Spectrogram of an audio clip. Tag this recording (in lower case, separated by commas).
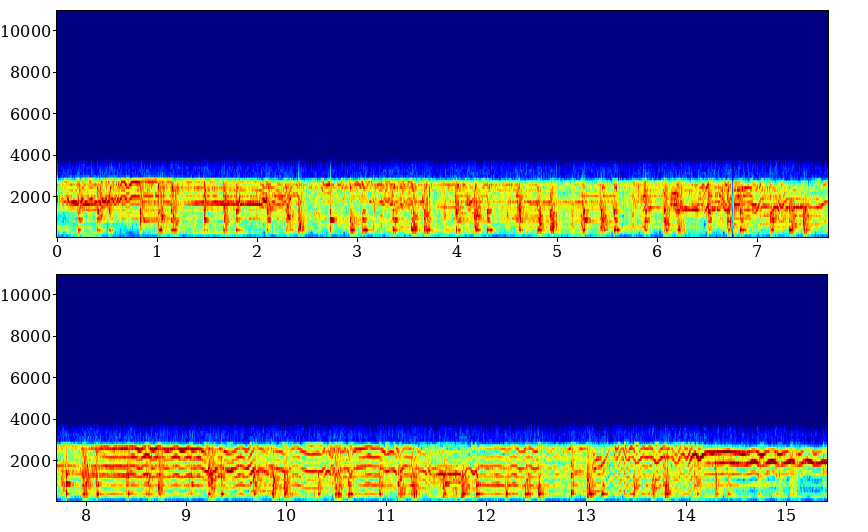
singing, human voice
